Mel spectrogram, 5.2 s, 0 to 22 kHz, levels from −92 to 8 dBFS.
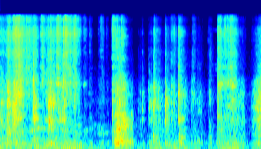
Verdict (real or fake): real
